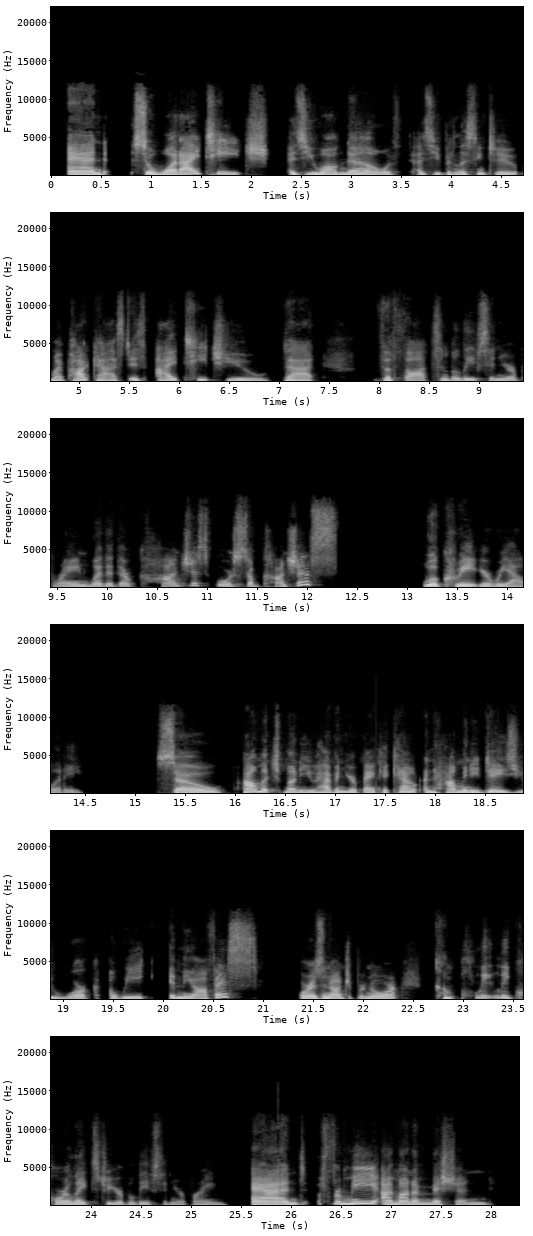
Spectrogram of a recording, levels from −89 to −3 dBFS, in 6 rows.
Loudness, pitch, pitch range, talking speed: -25 LUFS, 180 Hz, 160-205 Hz, 165 wpm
